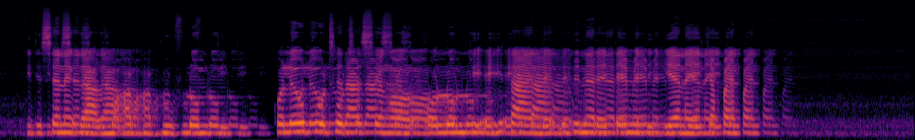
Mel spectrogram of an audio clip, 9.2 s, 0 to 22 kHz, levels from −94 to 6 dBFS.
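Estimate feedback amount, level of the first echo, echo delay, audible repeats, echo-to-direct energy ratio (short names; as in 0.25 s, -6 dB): 25%, -5.5 dB, 0.196 s, 3, -5.0 dB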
